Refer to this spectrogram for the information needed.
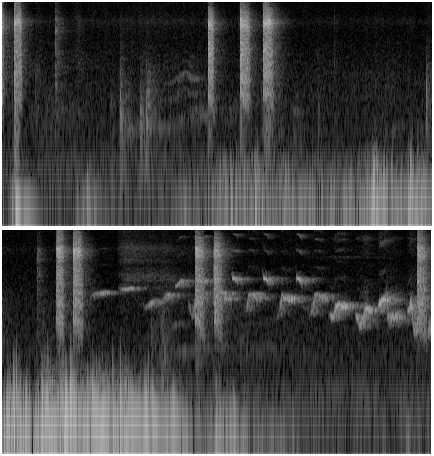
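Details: White-rumped shama (murai batu) in kretekan singing style: scattered loud sharp crackling clicks through most of the recording, with a muffled low rumble in the middle, then a run of quick descending whistled notes near the end.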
